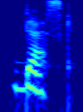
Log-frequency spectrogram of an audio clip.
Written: desk

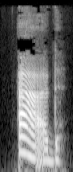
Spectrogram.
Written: add

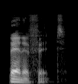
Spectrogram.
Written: benefit

